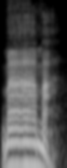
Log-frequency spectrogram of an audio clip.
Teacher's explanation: first tone then neutral tone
